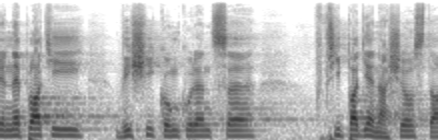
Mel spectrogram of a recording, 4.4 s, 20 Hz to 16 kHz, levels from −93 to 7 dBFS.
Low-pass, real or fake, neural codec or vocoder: 14.4 kHz; real; none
